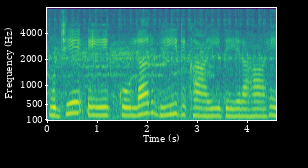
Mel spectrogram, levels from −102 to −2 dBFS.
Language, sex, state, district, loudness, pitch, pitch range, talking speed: Hindi, female, Madhya Pradesh, Dhar, -15 LUFS, 210 Hz, 195-230 Hz, 105 wpm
